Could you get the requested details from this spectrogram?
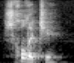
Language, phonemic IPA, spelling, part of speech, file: Dutch, /ˈsxɔləcə/, scholletje, noun, Nl-scholletje.ogg
- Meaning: diminutive of schol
